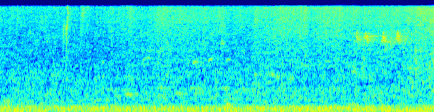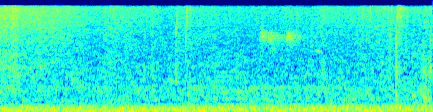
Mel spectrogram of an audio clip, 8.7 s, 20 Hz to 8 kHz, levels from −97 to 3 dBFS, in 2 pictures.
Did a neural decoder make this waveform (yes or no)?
no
